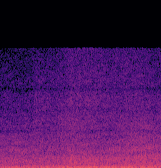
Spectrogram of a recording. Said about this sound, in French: il y a des grosses grosses vagues.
